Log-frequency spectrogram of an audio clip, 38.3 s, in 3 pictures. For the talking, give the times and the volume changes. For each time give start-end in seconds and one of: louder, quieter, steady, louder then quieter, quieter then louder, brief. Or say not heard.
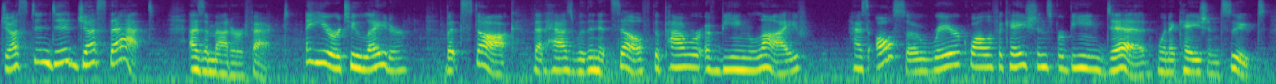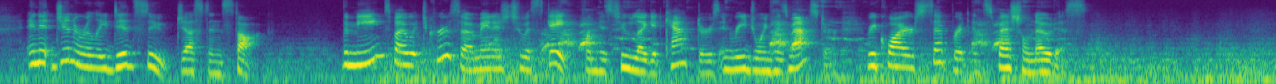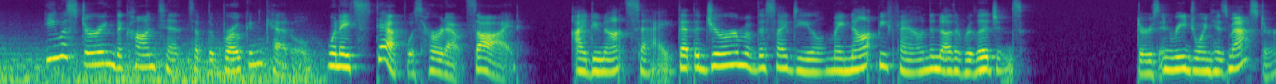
0.0-15.3 steady
16.1-23.6 steady
25.9-35.8 steady
36.9-38.2 brief.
